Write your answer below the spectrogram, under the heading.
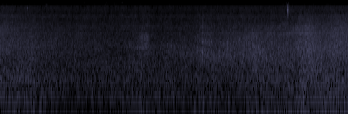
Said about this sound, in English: And now, open your ear holes. Can you hear it? It's the sea. Because you're on a beach.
